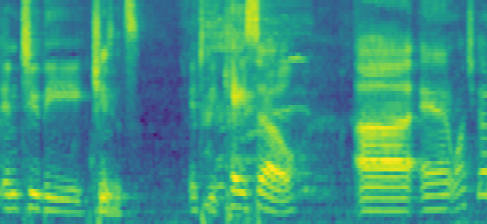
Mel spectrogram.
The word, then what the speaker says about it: queso: So, would you like some queso?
